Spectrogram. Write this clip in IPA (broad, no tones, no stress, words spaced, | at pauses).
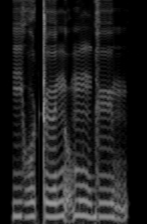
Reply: jo̤ ʈʏno̰m ŋɡym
